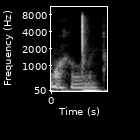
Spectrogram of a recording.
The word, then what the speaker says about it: guacamole: say that stupid word it spell with the GU so say it like with the gu gu guac not gu it's not a w gu there's W there's a u in it U is W is two U so wacamole wacamole guacamole guacamole guacamole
